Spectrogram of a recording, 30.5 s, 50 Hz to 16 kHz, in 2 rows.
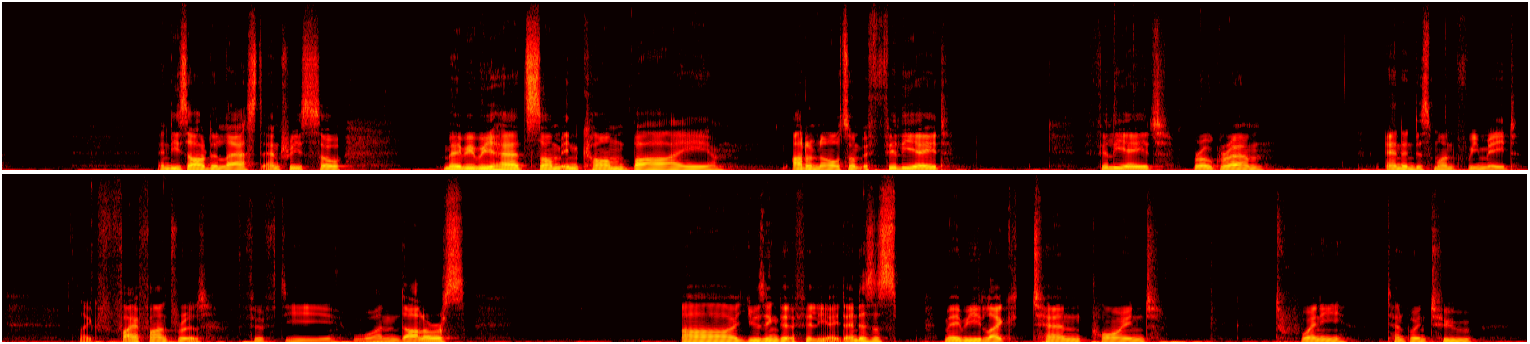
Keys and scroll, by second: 8.2-13.0 typing, 16.6-18.6 typing, 25.4-26.4 typing, 26.8 Tab.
